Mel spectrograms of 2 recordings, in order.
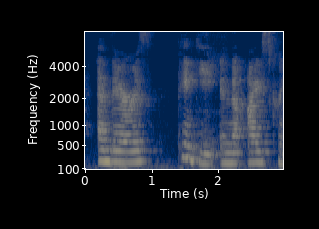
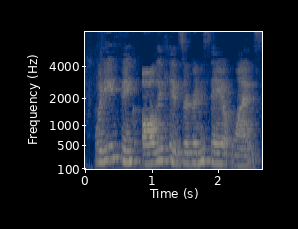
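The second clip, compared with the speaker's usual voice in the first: ordinary delivery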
